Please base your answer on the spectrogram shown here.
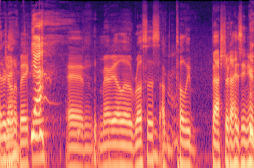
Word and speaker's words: Mariela Rosas: gonna bake yeah and Mariella roses I'm totally bastardizing your name it's fine Maria LaRosa that's like the proper pronunciation but Mariela it's fine hey Mary Ellen okay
